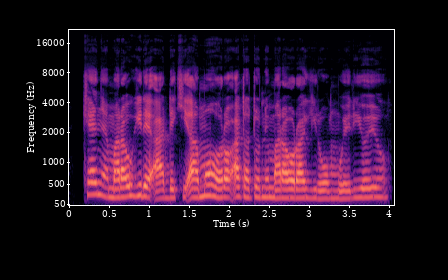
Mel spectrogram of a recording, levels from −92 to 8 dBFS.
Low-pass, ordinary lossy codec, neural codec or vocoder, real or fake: 19.8 kHz; none; vocoder, 48 kHz, 128 mel bands, Vocos; fake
